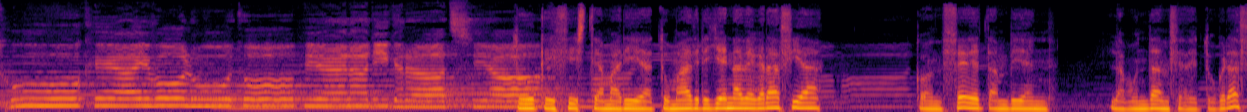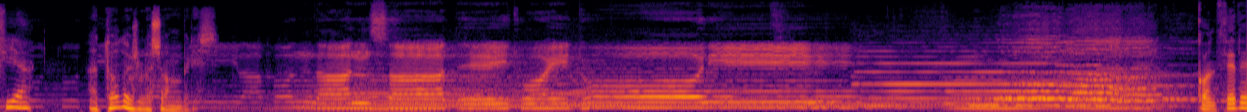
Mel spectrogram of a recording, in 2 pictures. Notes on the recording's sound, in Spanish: Radio María ofrece en directo la solemne ceremonia de Te Deum de acción de gracias por el año que finaliza. Tiene lugar en la Basílica de San Pedro.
